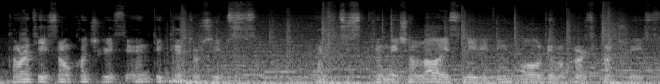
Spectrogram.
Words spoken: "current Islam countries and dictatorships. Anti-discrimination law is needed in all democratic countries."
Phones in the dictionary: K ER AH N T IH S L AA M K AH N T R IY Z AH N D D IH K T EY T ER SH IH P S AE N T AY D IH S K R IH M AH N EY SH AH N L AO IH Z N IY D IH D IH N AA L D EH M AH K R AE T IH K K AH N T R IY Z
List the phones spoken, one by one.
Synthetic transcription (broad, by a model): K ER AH N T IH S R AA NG K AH N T R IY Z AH N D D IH K T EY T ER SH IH P S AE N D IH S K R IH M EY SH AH N L AO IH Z L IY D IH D IH N AA L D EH M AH K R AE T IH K K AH N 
